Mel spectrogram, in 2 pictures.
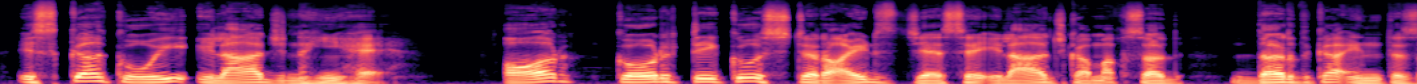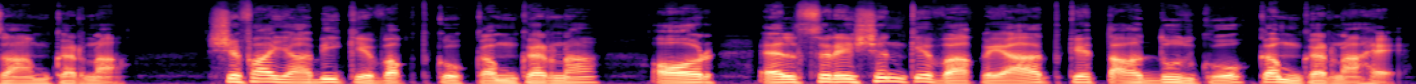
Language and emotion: Urdu, neutral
